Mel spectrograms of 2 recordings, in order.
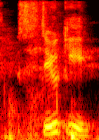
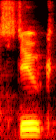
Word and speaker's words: Stuke: But no, honestly, Stuki. I like it. It's like such a common mispronunciation that people call it Stuke, to where even people who know I'm Stuki still call me Stuke.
